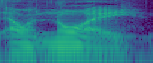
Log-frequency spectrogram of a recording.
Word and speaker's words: Illinois: And so a quick side note, because I know you're from Michigan, it's Illinois, not Illinois. – Oh. – The S is silent.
